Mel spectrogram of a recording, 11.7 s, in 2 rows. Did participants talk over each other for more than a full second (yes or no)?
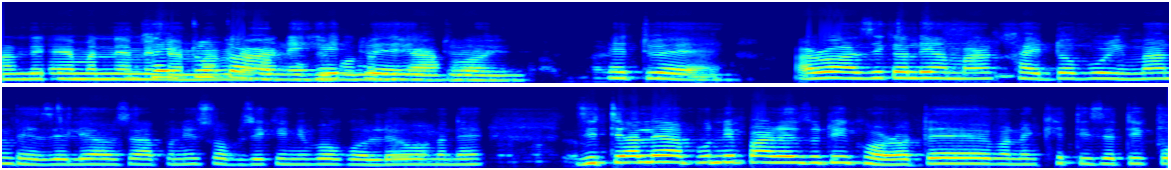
yes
